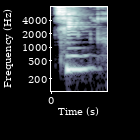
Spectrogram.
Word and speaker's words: Qing: viene de esta dinastía ahora la última dinastía es ching ing no podemos equivocarnos indre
